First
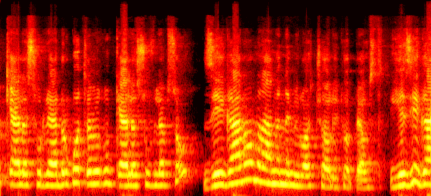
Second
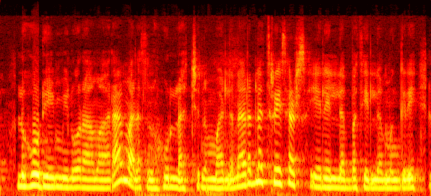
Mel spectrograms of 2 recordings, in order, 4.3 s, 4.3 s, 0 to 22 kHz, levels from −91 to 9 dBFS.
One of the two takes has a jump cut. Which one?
first; 1 cut; at 1.9 s

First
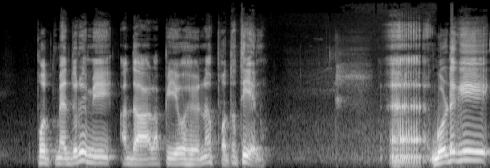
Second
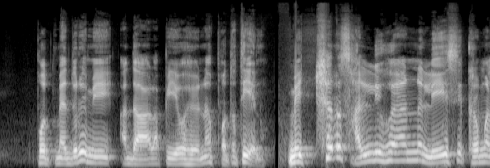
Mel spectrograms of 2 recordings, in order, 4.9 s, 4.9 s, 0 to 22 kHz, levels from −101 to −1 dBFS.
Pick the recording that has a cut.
second; 1 cut; at 2.7 s

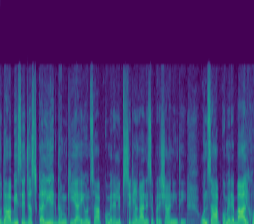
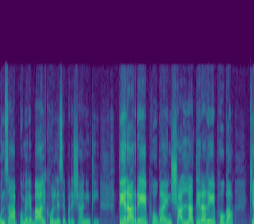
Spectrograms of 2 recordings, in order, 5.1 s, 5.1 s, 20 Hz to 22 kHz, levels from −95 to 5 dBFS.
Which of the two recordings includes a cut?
second; 1 cut; at 2.2 s

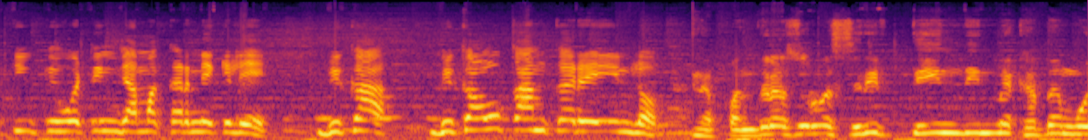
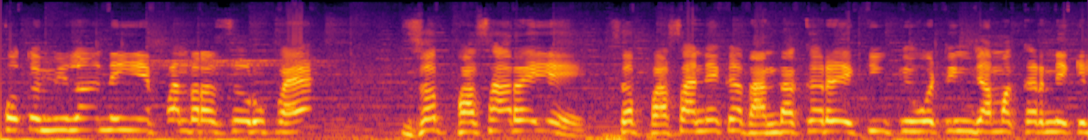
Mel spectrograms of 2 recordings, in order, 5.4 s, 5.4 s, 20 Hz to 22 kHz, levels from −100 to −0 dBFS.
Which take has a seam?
first; 1 cut; at 3.5 s

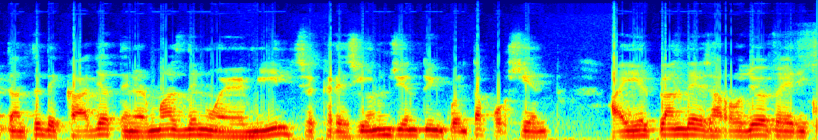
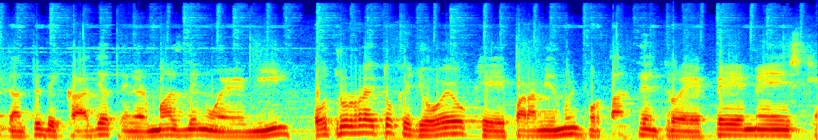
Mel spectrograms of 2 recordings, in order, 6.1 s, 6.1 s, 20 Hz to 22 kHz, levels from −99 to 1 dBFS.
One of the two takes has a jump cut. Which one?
second; 1 cut; at 2.2 s

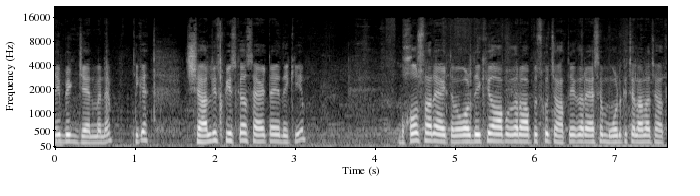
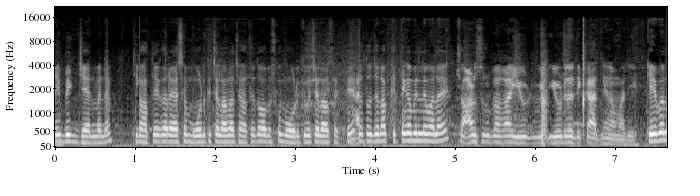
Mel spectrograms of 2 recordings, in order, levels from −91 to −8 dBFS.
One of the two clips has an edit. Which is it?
second; 2 cuts; at 1.0 s, 3.8 s

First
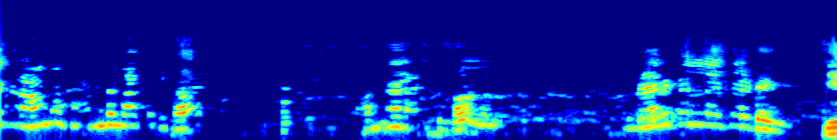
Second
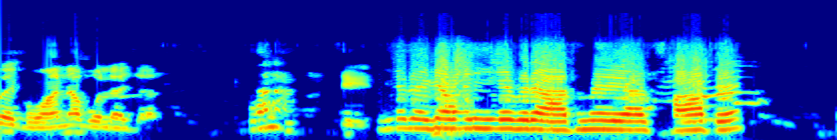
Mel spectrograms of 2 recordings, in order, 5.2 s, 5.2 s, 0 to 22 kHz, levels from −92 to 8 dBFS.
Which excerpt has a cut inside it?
second; 1 cut; at 2.5 s

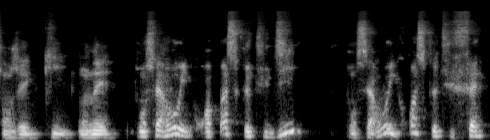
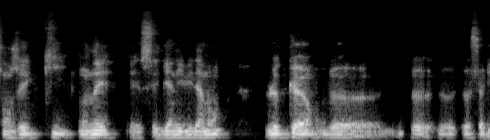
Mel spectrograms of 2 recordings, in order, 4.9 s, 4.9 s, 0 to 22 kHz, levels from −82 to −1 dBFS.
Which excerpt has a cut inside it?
first; 2 cuts; at 1.3 s, 3.3 s

